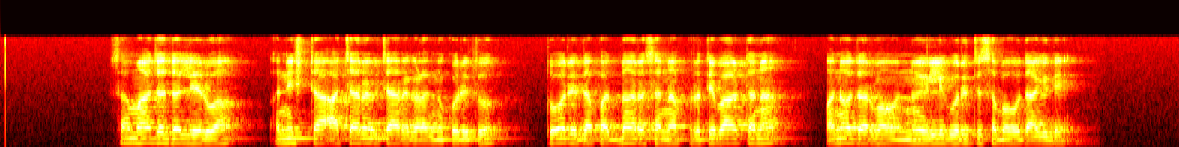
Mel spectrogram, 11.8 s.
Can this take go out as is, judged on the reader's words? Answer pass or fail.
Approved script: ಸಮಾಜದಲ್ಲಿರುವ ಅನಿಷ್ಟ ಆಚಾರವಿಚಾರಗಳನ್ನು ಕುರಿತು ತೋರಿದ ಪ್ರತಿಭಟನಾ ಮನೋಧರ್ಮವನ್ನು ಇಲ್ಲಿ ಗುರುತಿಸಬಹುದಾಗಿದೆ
fail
